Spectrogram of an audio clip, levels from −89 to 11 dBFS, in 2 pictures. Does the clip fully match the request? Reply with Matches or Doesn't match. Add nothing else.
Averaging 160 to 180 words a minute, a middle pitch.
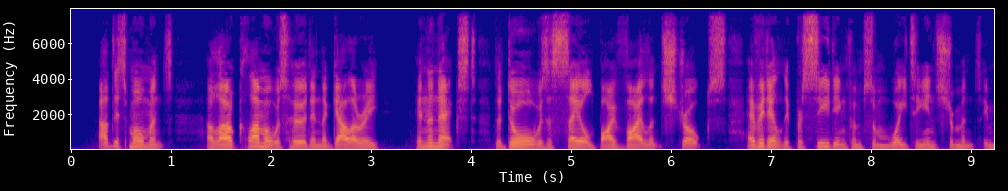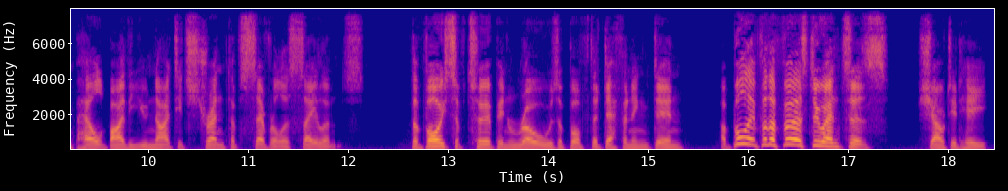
Matches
